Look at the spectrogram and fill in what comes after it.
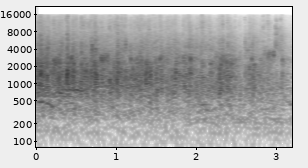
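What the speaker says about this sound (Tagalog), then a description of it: "Yung malakas na palakpak kay Lord." A church congregation clapping loudly in praise during an Easter resurrection sermon, a full, sustained roar of applause from many hands that stays strong throughout and eases slightly near the end.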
